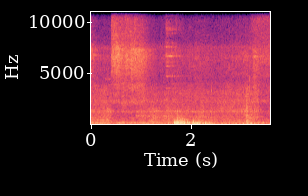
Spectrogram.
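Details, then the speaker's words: Honda scooter CVT (2018, about 24,000 km) makes a very rough, gravelly growling "ngorok" rumble in bursts when pushed by hand; worn CVT bearing (size 6902), fixed by replacing it. "tapi ini CVT nya ini suaranya itu kasar sekali seperti ngorok ngorok kalau didorong suaranya kasar sekali ini 2018 berarti baru dua tahun tapi suaranya sudah kasar sekali"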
